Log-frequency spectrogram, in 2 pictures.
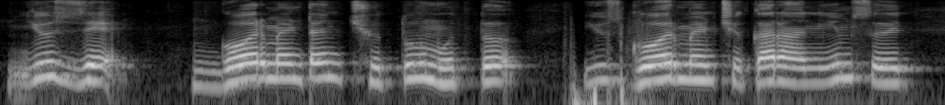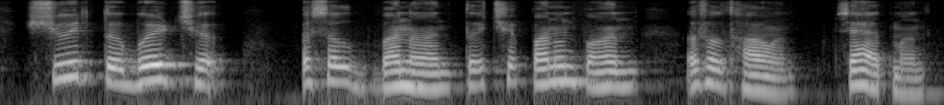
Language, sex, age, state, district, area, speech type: Kashmiri, male, 18-30, Jammu and Kashmir, Baramulla, rural, spontaneous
